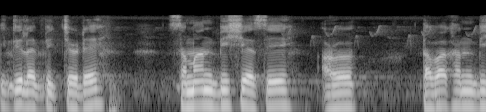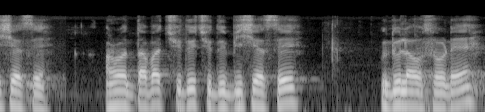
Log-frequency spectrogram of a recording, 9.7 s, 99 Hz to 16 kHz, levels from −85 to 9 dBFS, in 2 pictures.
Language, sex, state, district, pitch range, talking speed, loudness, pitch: Nagamese, male, Nagaland, Dimapur, 120-135 Hz, 140 wpm, -14 LUFS, 130 Hz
